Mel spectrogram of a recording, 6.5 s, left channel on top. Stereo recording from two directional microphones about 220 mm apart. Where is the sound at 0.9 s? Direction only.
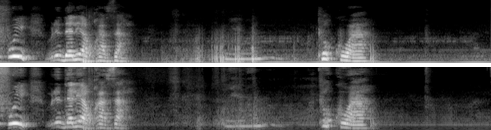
30° right (ahead or behind).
